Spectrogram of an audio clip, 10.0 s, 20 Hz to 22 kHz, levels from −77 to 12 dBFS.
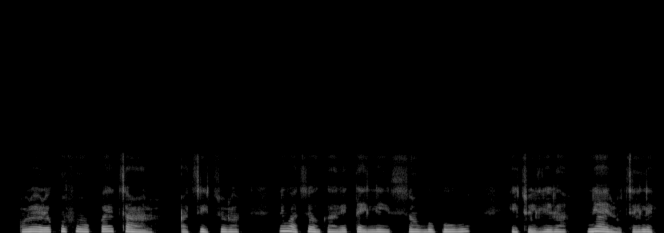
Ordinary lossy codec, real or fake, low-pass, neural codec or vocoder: none; real; none; none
